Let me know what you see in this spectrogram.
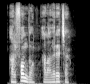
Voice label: conversation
